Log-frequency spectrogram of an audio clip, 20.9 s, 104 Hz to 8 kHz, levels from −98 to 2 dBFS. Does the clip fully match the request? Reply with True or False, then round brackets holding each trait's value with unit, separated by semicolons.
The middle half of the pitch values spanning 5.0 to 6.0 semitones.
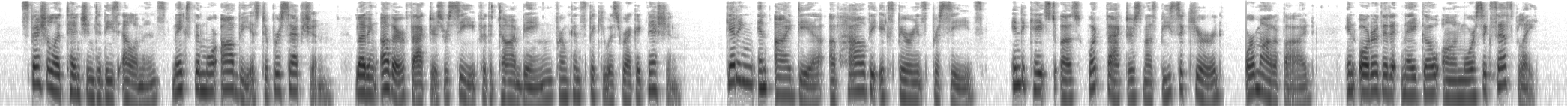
True (5.5 semitones)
